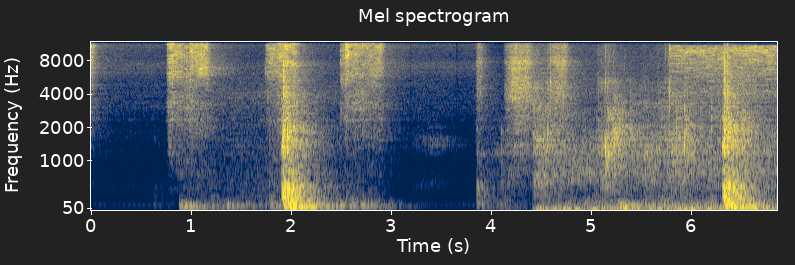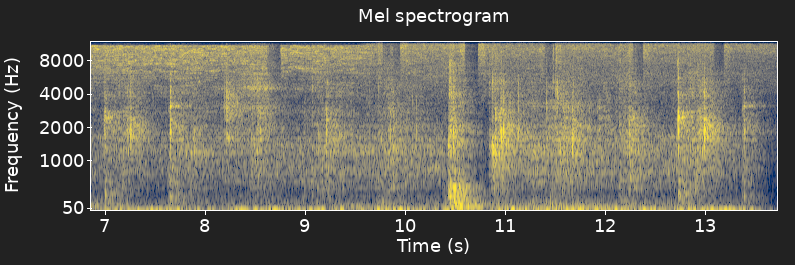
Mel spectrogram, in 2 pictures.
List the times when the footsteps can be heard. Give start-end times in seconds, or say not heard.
4.0-13.6.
